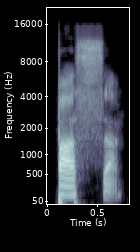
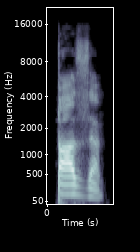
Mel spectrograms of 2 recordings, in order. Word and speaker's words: passa: Se a gente a escrevesse com um único "s", pronunciaríamos "pasa", o que está errado de acordo com a norma culta da língua.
